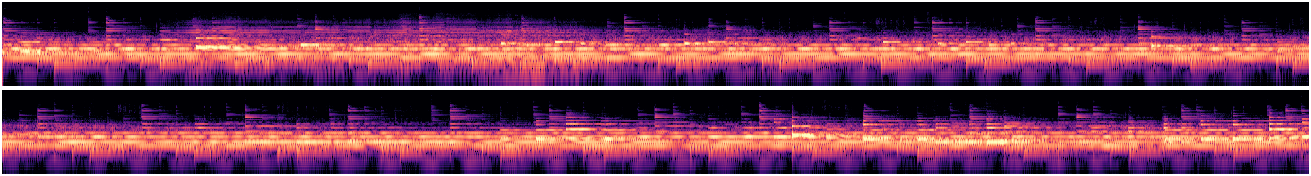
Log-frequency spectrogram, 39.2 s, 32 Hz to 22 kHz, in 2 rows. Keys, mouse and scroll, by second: 3.2 click, 5.2-7.3 drag, 7.3 KP_0, 8.9-9.7 scroll down 4, 9.7-11.4 scroll down 4, 11.4 click, 13.6-23.3 drag, 23.5 scroll down 2, 24.3 scroll down 1, 24.4-26.3 drag, 27.7-30.2 drag, 30.2 scroll down 2, 31.9-35.0 drag, 36.7-38.6 scroll down 2, 38.6-39.2 scroll down 1.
